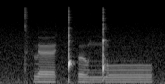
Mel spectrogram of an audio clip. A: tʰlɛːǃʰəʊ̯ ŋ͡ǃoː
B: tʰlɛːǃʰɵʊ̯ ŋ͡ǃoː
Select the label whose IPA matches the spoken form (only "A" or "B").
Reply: A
